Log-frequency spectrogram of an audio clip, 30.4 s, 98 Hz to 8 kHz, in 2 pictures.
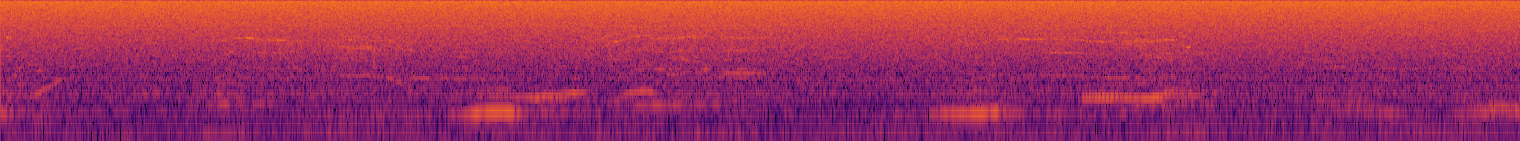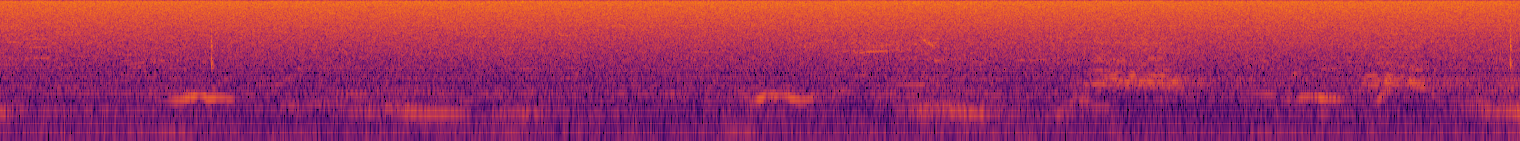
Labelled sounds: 3.5	3.8	humpback whale, 1.6 to 1.9 kHz
6.5	7.0	humpback whale, 2.3 to 2.6 kHz
10.5	11.1	humpback whale, 1.5 to 2.3 kHz
23.7	24.1	humpback whale, 1.5 to 1.7 kHz
26.1	26.4	humpback whale, 0.80 to 0.93 kHz

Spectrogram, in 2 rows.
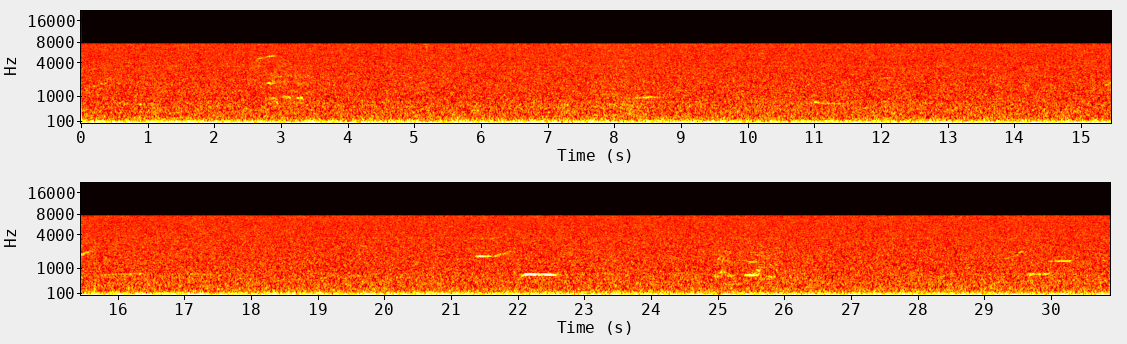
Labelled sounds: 8.3	8.7	killer whale, Bigg's (transient), 0.90 to 1.1 kHz
15.4	15.7	killer whale, Bigg's (transient), 1.7 to 2.2 kHz
21.4	21.6	killer whale, Bigg's (transient), 1.7 to 1.8 kHz
30.0	30.3	killer whale, Bigg's (transient), 1.4 to 1.5 kHz

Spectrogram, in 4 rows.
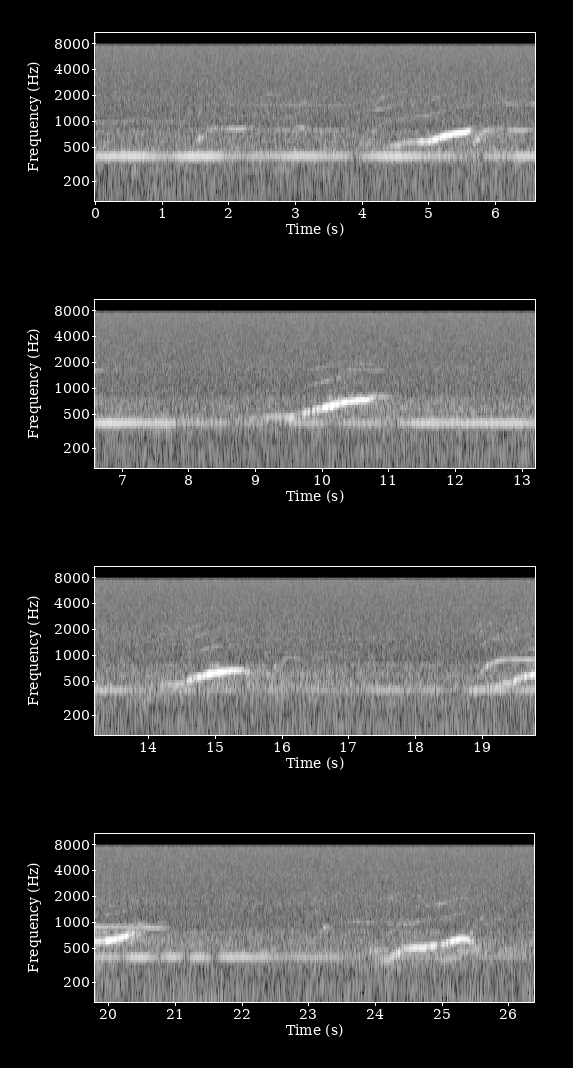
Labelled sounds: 1.7	2.3	humpback whale, 0.80 to 0.90 kHz
4.2	5.7	humpback whale, 0.80 to 1.5 kHz
6.1	6.7	humpback whale, 1.5 to 1.7 kHz
9.9	11.0	humpback whale, 0.80 to 1.9 kHz
19.1	20.0	humpback whale, 0.80 to 0.99 kHz
24.9	25.2	humpback whale, 1.6 to 1.8 kHz

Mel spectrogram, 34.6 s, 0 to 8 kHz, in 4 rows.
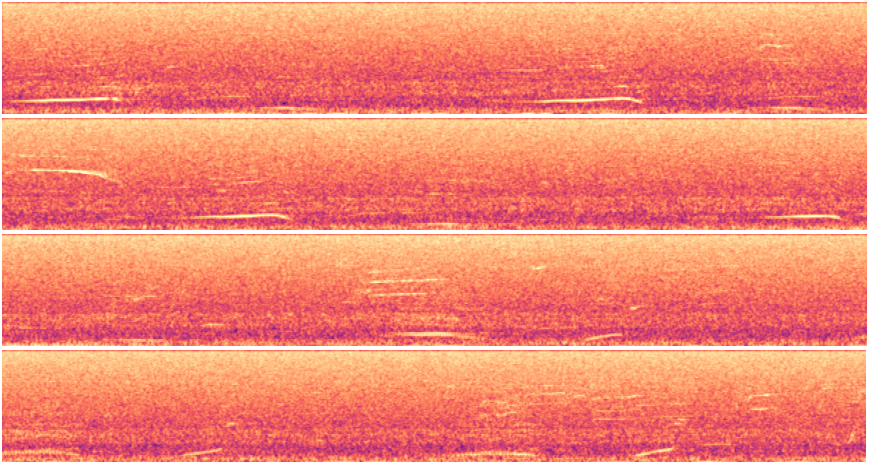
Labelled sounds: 5.0	5.4	killer whale, Bigg's (transient), 1.1 to 1.2 kHz
8.9	9.9	killer whale, Bigg's (transient), 1.2 to 2.0 kHz
11.0	11.3	killer whale, Bigg's (transient), 1.3 to 1.4 kHz
19.5	19.8	humpback whale, 1.2 to 1.5 kHz
21.0	21.7	killer whale, Bigg's (transient), 1.4 to 2.5 kHz
30.7	31.0	killer whale, Bigg's (transient), 1.9 to 2.1 kHz
31.3	32.4	killer whale, Bigg's (transient), 2.2 to 2.7 kHz
33.4	33.7	killer whale, Bigg's (transient), 2.2 to 2.6 kHz

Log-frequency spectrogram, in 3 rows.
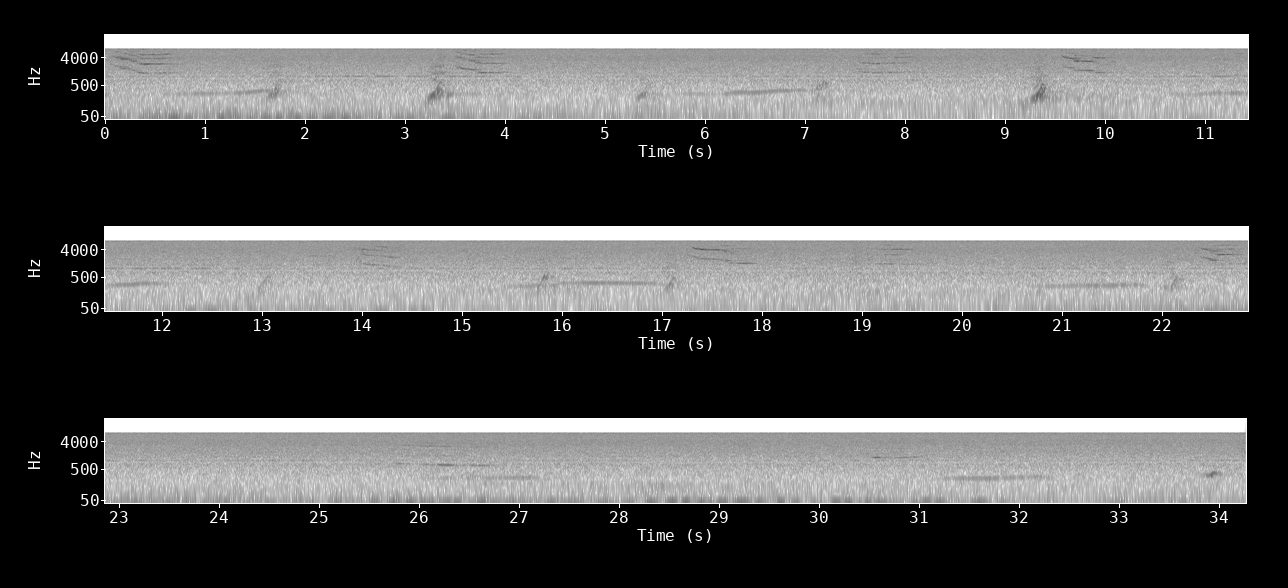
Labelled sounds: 0.3	0.7	humpback whale, 2.4 to 5.3 kHz
3.5	4.1	humpback whale, 1.2 to 5.3 kHz
7.5	8.1	humpback whale, 1.2 to 5.4 kHz
9.7	10.0	humpback whale, 1.4 to 3.2 kHz
13.9	14.4	humpback whale, 0.99 to 4.3 kHz
17.2	18.0	humpback whale, 1.4 to 4.8 kHz
19.2	19.5	humpback whale, 4.0 to 4.2 kHz
22.4	22.9	humpback whale, 1.7 to 2.8 kHz
26.0	26.4	humpback whale, 2.7 to 3.0 kHz
30.5	31.0	humpback whale, 1.1 to 1.3 kHz

